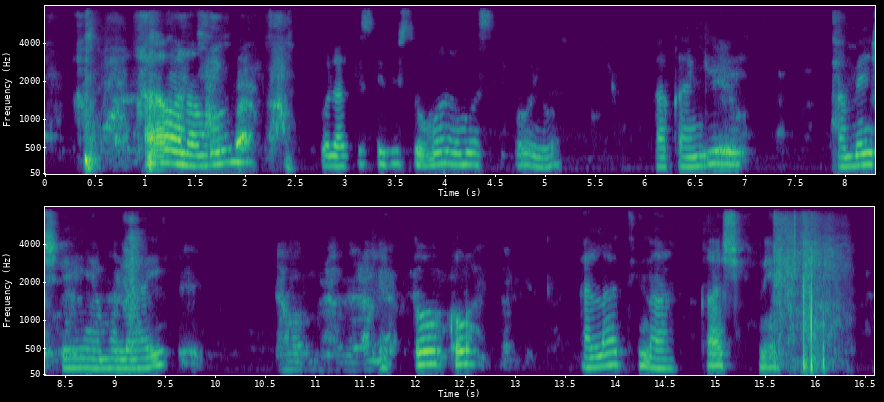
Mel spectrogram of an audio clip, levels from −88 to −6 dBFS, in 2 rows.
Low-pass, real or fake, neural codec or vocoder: 7.2 kHz; fake; codec, 24 kHz, 3.1 kbps, DualCodec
